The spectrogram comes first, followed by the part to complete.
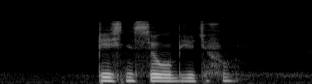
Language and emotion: Russian, neutral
